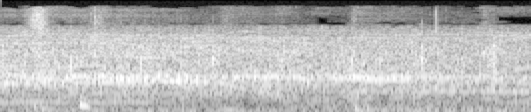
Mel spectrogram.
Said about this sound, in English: There. A round of applause.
